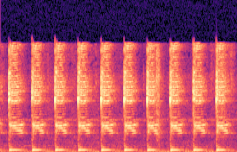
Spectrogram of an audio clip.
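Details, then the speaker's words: Honda Scoopy that won't crank despite a new battery and relay, with the ignition on and the horn held as a load test: a thin, choppy tone pulsing about four times a second. The cause is not the battery but a poor electrical connection starving current. "Nah, kalau kasusnya seperti ini teman-teman ya, ini ada yang berpikir, ada yang berkesimpulan bahwasanya baterai kurang kuat. Tidak teman-teman ya, ini bukan efek dari baterai teman-teman."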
